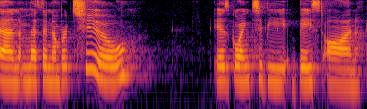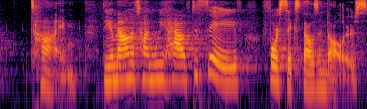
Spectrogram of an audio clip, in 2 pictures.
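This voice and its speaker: Speaking at a very slow pace with long, frequent pauses, a woman uses a fairly high pitch and ordinary pitch variation. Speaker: personal finance youtuber. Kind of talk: tutorial. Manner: casual.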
